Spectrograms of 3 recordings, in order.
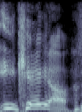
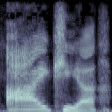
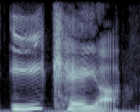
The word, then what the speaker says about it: IKEA: Apparently it is IKEA. – Really? What? – Yes. And it's like all over Twitter now, everyone's like, don't say IKEA. That's incorrect pronunciation. It's IKEA.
